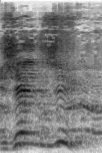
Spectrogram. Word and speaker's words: Jésus: Donc Jésus mais ils ont maintenu la prononciation c'est G.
